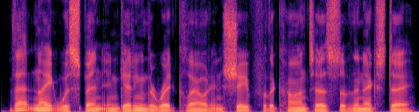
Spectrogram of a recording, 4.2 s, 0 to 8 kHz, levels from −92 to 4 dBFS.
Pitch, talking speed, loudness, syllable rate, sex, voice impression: 95 Hz, 260 wpm, -18 LUFS, 5.2 syllables/s, male, very masculine, adult-like, slightly middle-aged, very thick, tensed, powerful, slightly dark, hard, clear, very fluent, very cool, very intellectual, slightly refreshing, very sincere, very calm, mature, friendly, reassuring, slightly unique, elegant, slightly wild, sweet, kind, slightly modest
